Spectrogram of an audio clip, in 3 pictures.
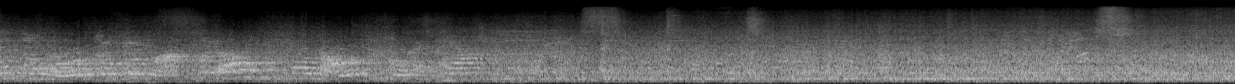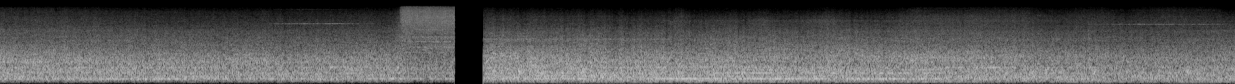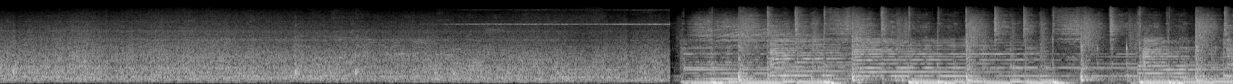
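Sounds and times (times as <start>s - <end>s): diesel railcar pulling out: 3.8s - 37.0s
train wheels rumbling on rails: 17.2s - 31.5s.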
